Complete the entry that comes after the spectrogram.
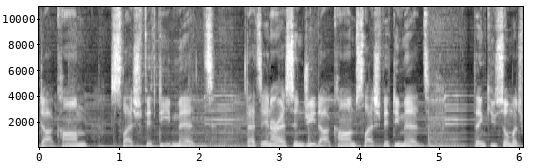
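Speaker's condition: No condition

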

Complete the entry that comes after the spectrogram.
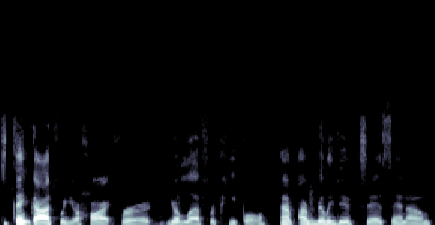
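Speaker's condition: No condition

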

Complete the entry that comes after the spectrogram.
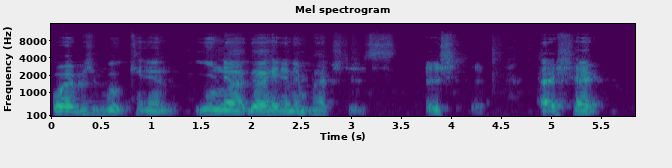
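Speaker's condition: Cerebral palsy; therapists involved in upbringing

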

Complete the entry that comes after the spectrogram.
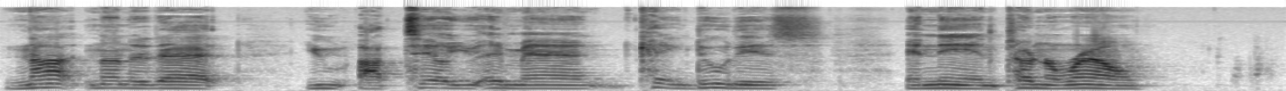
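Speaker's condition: No condition

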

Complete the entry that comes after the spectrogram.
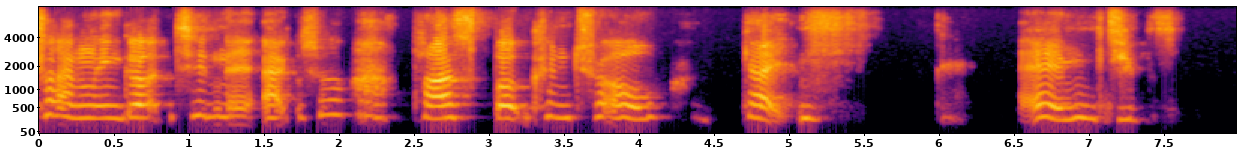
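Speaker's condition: Cerebral palsy; needs hand to hold on steep stairs

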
